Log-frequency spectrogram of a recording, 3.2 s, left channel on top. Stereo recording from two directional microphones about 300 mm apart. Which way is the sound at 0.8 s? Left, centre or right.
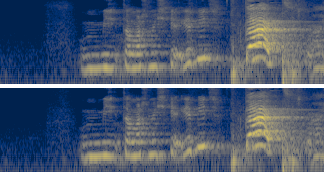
Centre.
